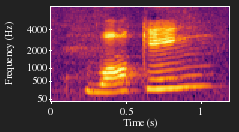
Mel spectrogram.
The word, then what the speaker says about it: walking: But last night, he was actually getting the hang of walking. Why do I keep sounding like that when I say it? Walking. Walking. I'm Southern, so obviously I don't pronounce the L.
